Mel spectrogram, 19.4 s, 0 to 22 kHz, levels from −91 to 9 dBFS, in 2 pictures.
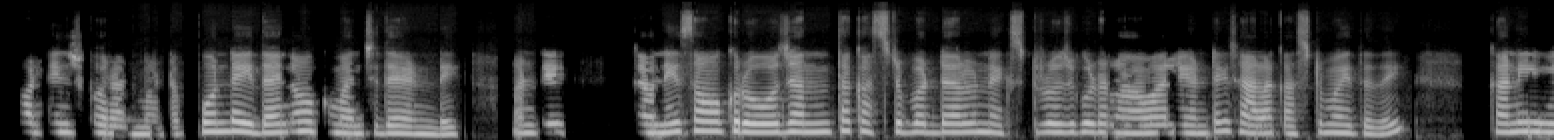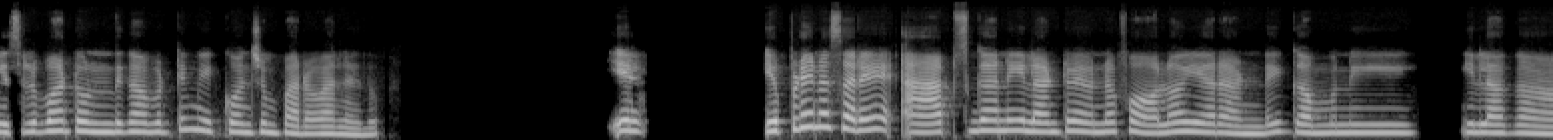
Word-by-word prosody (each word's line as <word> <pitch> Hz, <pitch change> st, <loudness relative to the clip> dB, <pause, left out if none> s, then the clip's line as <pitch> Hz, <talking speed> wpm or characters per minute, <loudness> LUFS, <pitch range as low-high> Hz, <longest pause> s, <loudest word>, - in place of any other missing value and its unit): పట్టించుకోరనమాట. 225 Hz, -6 st, -3 dB, 0.2 s
పోనిలే 260 Hz, +1 st, +4 dB
ఇదైనా 240 Hz, +3 st, +2 dB
ఒక -, -, -19 dB
మంచిదే 215 Hz, 0 st, 0 dB
అండి. 190 Hz, -2 st, -1 dB, 0.4 s
అంటే 225 Hz, +2 st, -1 dB, 0.6 s
కనీసం 245 Hz, +4 st, +3 dB
ఒక 270 Hz, -, -2 dB
రోజంతా 250 Hz, +2 st, +3 dB
కష్టపడ్డారు, 245 Hz, -1 st, 0 dB
నెక్స్ట్ 225 Hz, 0 st, -6 dB
రోజు 240 Hz, -1 st, +1 dB
కూడా 245 Hz, -1 st, +1 dB
రావాలి 225 Hz, +1 st, 0 dB
అంటే 215 Hz, +5 st, -2 dB
చాలా 220 Hz, -2 st, +3 dB
కష్టమైతది. 215 Hz, -1 st, -3 dB, 0.6 s
కానీ 245 Hz, +1 st, +3 dB
ఈ -, -, +2 dB
వెసులుబాటు 255 Hz, +4 st, 0 dB
ఉంది 250 Hz, 0 st, +1 dB
కాబట్టి 250 Hz, +3 st, -2 dB
మీకు 275 Hz, -3 st, -3 dB
కొంచెం 245 Hz, 0 st, -1 dB
పర్వాలేదు. 200 Hz, -4 st, -1 dB, 1.5 s
ఏ 290 Hz, -, +7 dB, 0.9 s
ఎప్పుడైనా 380 Hz, +8 st, +3 dB
సరే 310 Hz, -2 st, +5 dB, 0.3 s
యాప్స్ 245 Hz, +3 st, +1 dB
గాని 290 Hz, 0 st, +2 dB
ఇలాంటివి 260 Hz, +1 st, +1 dB
ఏమన్నా 250 Hz, +1 st, -1 dB
ఫాలో 230 Hz, -1 st, +1 dB
అయ్యారా 240 Hz, -3 st, 0 dB
అండి 205 Hz, +4 st, -2 dB
గమ్ముని 230 Hz, 0 st, -1 dB, 0.7 s
ఇలాగా 225 Hz, -2 st, -1 dB
240 Hz, 115 wpm, -22 LUFS, 220-255 Hz, 1.5 s, ఏ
